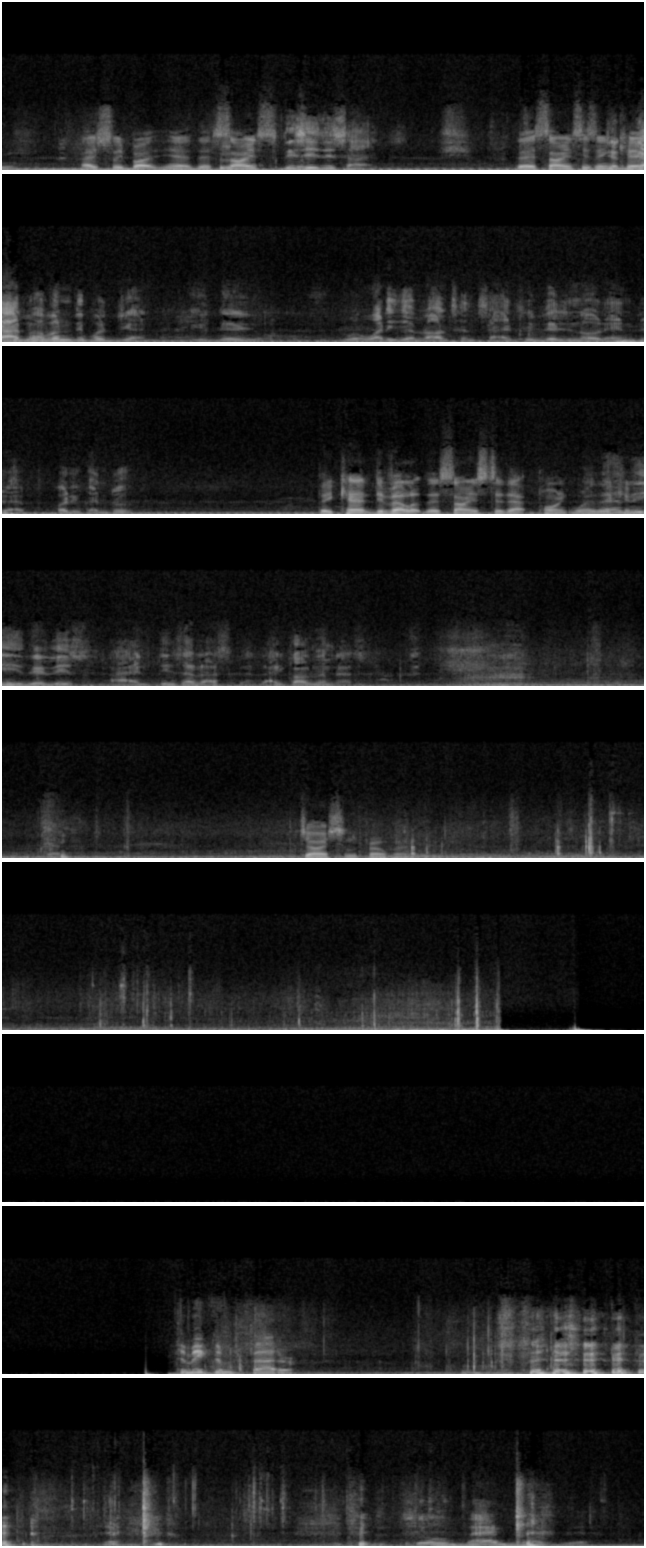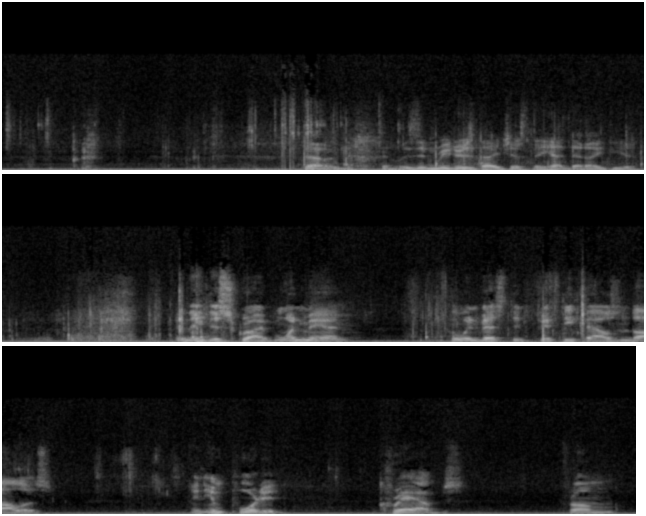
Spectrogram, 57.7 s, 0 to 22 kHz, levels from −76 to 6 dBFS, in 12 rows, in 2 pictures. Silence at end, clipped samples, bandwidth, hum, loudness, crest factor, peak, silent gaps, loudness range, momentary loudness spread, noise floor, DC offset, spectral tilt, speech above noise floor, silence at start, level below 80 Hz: 0 s; under 0.1%; 15.5 kHz; none; -28 LUFS; 28 dB; -2 dBFS; none; 10 LU; 17 LU; -59 dBFS; under 0.1%; -4.5 dB/octave; 32 dB; 0 s; -40 dBFS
